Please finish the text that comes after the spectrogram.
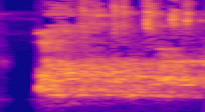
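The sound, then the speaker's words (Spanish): Dogs barking loudly, a sustained burst of noise that starts abruptly after a brief silence and carries on steadily to the end, with no talking over it. “Perdón por mis perros.”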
